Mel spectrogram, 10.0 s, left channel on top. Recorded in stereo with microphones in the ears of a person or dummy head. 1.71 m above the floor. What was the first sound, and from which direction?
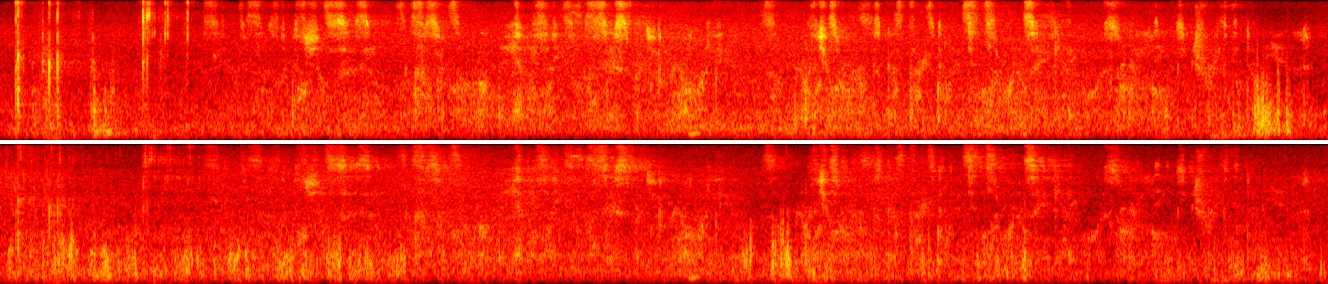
Crushing, 65° left (ahead or behind).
